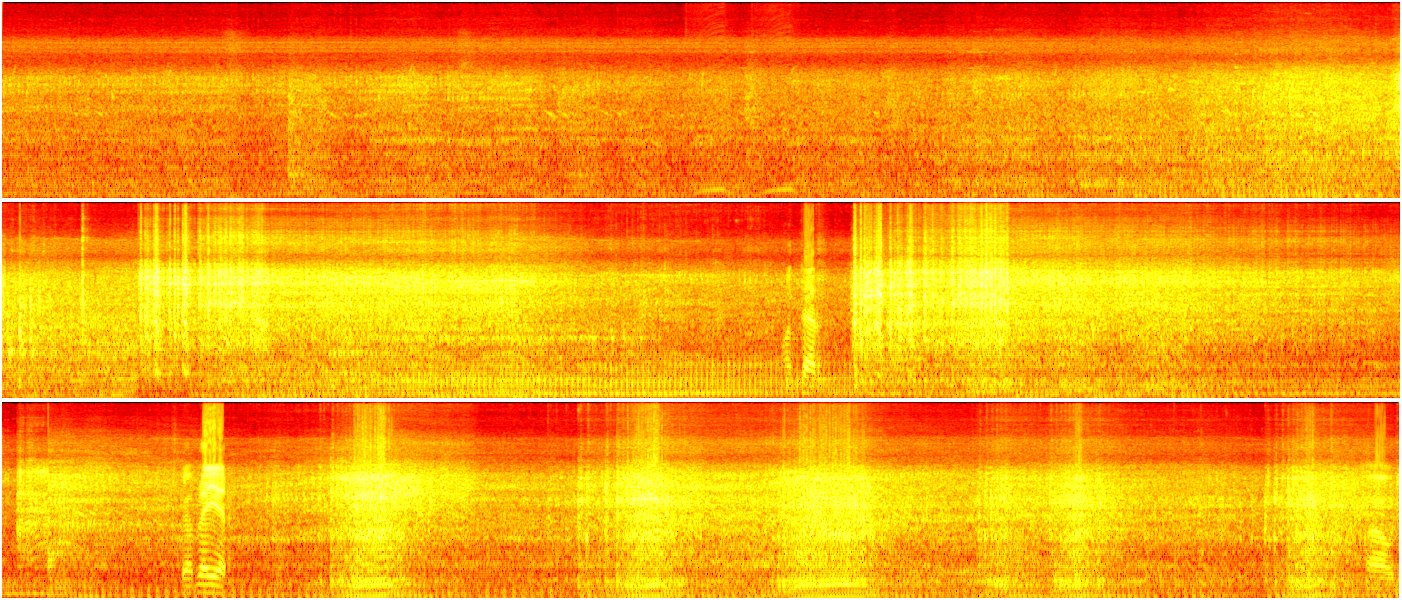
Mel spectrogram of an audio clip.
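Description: Fuel-injected Honda Beat scooter's small single-cylinder engine running on a test ride, growing louder about ten seconds in as it comes close, then going in uneven louder bursts in the second half. The scooter stutters when throttled, which the mechanic puts down to the ignition cutting out.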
